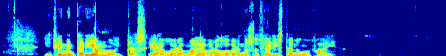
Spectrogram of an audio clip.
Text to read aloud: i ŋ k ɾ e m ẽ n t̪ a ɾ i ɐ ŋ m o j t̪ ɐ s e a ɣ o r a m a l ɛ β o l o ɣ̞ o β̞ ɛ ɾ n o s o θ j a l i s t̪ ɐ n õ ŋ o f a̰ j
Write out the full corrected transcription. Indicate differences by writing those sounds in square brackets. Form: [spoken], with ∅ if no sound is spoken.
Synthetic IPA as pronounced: i ŋ k ɾ e m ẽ n t̪ a ɾ i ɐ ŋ m o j t̪ ɐ s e a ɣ o [ɾ] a m a l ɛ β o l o ɣ̞ o β̞ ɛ ɾ n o s o θ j a l i s t̪ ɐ n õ ŋ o f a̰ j

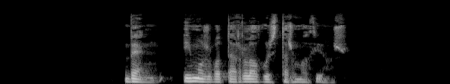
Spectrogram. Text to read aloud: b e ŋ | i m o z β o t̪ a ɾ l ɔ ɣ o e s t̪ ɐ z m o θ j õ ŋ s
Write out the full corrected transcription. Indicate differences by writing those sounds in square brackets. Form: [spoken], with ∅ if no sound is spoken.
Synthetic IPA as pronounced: b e ŋ | i m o z β o t̪ a ɾ l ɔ ɣ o e s t̪ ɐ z m o θ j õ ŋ s

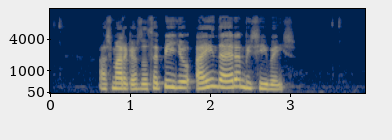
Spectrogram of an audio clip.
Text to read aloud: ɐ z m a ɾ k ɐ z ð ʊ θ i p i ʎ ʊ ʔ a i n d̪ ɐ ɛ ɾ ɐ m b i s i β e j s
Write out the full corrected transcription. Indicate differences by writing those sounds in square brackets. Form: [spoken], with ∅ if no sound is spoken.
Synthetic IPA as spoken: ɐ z m a ɾ k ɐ z ð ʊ θ [e] p i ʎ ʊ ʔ a i n d̪ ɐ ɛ ɾ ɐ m b i s i β e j s

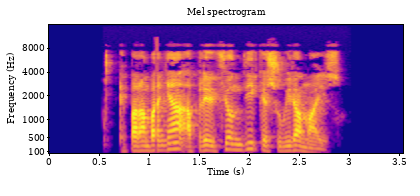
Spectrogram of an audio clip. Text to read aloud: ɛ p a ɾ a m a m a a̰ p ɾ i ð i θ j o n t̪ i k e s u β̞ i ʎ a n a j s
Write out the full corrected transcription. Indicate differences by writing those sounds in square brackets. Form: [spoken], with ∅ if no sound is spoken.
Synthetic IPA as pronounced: [e] p a ɾ a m a [ɲ] a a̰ p ɾ [e] ð i θ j o n [d̪] i k e s u β̞ i [ɾ] a [m] a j s

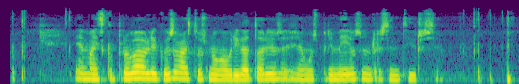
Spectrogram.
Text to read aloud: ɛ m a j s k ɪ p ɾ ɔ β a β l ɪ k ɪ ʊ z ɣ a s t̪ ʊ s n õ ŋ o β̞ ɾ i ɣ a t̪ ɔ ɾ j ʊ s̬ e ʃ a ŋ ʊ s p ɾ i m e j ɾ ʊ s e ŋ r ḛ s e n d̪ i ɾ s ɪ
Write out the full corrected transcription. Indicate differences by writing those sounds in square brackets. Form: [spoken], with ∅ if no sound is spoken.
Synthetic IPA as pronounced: ɛ m a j s k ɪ p ɾ [o] β a β l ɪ k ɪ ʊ z ɣ a s t̪ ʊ [z] n õ ŋ o β̞ ɾ i ɣ a t̪ ɔ ɾ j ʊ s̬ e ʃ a ŋ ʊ s p ɾ i m e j ɾ ʊ s e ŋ r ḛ s e n [t̪] i ɾ s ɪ

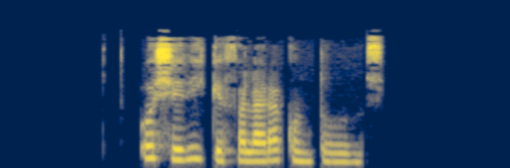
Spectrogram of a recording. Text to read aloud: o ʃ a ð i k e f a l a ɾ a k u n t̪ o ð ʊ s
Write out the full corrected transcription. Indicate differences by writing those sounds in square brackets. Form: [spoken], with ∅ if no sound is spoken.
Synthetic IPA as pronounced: o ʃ [e] ð i k e f a l a ɾ a k [o] n t̪ o ð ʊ s

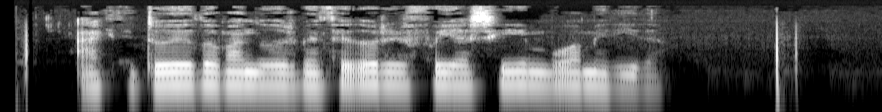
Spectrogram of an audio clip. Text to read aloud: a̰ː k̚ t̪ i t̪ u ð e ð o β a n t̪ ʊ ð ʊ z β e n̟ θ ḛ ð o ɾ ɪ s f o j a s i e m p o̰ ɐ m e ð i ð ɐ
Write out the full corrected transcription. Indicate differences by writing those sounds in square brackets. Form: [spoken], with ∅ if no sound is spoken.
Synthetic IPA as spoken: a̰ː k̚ t̪ i t̪ u ð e ð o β a n [d̪] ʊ ð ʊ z β e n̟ θ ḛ ð o ɾ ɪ s f o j a s i e m [b] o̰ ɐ m e ð i ð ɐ

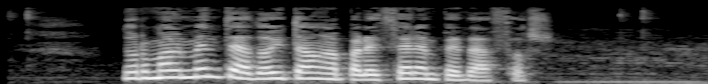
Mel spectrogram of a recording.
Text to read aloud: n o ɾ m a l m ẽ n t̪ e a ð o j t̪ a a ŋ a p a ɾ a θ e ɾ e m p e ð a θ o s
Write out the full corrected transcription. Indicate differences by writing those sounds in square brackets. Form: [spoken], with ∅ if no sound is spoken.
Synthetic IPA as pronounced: n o ɾ m a l m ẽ n t̪ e a ð o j t̪ a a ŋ a p a ɾ [e] θ e ɾ e m p e ð a θ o s

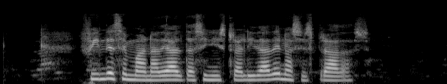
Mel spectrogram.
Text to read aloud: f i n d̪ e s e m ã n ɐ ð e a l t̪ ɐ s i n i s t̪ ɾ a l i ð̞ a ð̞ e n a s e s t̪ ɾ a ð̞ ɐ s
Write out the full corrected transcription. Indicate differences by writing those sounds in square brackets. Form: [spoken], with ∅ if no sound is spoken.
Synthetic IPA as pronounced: f i n d̪ e s e m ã n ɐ ð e a l t̪ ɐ s i n i s t̪ ɾ a l i ð̞ a ð̞ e n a s e s t̪ ɾ a ð̞ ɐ s

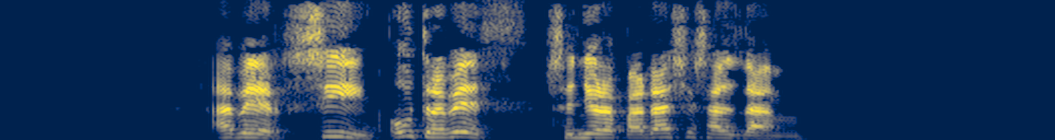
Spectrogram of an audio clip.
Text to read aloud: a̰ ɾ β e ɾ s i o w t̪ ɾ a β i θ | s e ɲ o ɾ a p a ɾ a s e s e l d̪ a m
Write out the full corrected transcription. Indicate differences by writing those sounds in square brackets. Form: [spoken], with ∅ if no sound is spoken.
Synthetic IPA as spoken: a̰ [∅] β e ɾ s i o w t̪ ɾ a β [e] θ | s e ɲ o ɾ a p a ɾ a [ʃ] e s [a] l d̪ a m

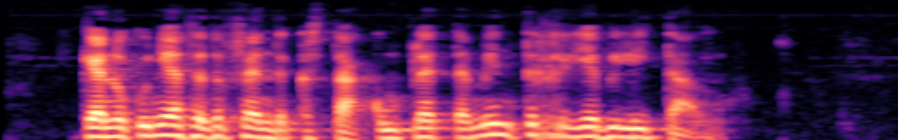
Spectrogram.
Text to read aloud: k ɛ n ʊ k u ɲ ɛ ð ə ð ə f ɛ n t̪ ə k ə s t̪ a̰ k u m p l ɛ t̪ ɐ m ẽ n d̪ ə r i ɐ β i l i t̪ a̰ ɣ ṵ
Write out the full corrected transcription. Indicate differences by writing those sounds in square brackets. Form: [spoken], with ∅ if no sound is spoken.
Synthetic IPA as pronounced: k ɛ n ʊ k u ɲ ɛ [θ] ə ð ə f ɛ n [d̪] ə k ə s t̪ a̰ k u m p l ɛ t̪ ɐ m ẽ n [t̪] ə r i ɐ β i l i t̪ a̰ [ð] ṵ

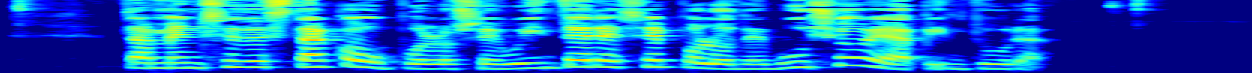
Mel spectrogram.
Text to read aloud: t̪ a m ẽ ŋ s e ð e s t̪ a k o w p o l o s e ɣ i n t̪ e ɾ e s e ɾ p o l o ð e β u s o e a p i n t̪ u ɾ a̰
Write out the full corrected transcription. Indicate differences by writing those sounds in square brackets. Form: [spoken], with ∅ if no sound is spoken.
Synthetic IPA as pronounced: t̪ a m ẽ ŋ s e ð e s t̪ a k o w p o l o s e [w] i n t̪ e ɾ e s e [∅] p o l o ð e β u [ʃ] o e a p i n t̪ u ɾ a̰

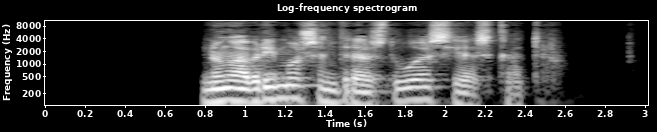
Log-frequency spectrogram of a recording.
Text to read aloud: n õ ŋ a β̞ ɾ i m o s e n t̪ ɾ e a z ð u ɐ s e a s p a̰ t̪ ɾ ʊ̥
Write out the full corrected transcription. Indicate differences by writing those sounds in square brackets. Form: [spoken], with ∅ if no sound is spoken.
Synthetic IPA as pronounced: n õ ŋ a β̞ ɾ i m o s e n t̪ ɾ e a z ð u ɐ s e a s [k] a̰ t̪ ɾ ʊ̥

